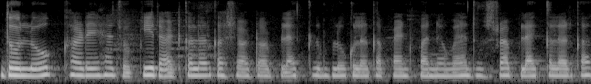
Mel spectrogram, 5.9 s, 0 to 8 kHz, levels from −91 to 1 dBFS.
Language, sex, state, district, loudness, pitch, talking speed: Hindi, female, Maharashtra, Dhule, -31 LUFS, 205 Hz, 235 wpm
